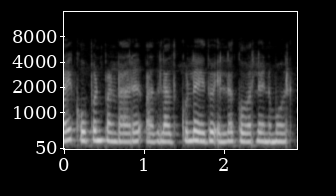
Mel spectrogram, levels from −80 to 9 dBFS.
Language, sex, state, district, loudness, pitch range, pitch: Tamil, female, Tamil Nadu, Nilgiris, -14 LUFS, 225-245 Hz, 235 Hz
